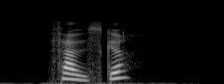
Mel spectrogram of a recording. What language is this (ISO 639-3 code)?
nor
